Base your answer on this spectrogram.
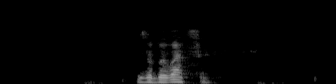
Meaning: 1. to doze, to drop off 2. to become oblivious, to lose contact with reality 3. to forget oneself, to cross the line of what is allowed or to lose control over oneself
- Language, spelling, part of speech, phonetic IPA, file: Russian, забываться, verb, [zəbɨˈvat͡sːə], Ru-забываться.ogg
